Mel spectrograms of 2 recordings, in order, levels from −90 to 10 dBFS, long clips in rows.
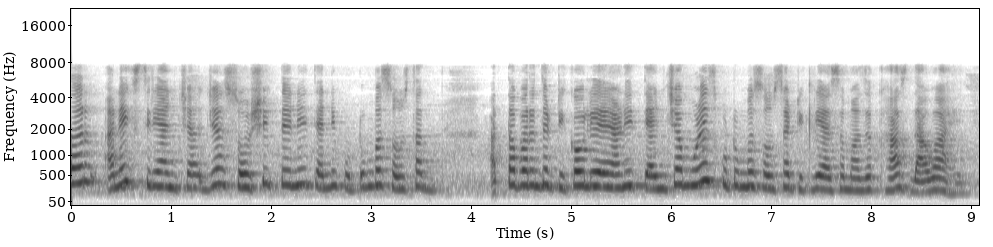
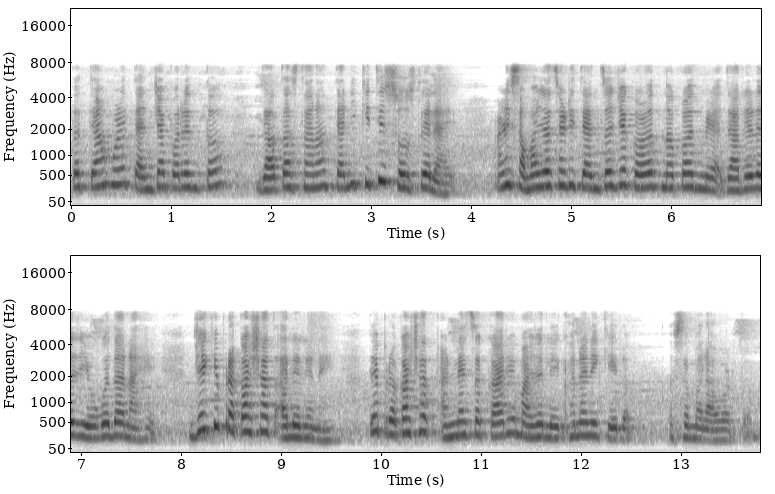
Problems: constant background noise, background conversations at intervals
